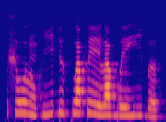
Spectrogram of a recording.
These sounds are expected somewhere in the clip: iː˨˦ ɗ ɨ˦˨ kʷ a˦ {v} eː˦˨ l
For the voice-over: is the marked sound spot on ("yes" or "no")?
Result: no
